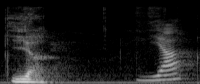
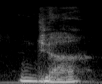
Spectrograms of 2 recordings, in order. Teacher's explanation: can you feel how you hit your tongue more definitely with ja? Is a definite contact.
